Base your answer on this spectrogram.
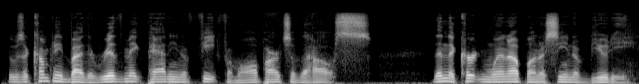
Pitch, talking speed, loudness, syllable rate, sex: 110 Hz, 235 wpm, -17 LUFS, 6.0 syllables/s, male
